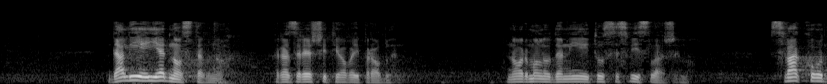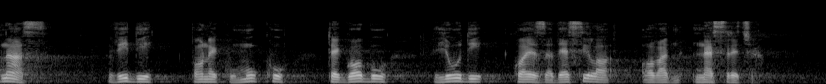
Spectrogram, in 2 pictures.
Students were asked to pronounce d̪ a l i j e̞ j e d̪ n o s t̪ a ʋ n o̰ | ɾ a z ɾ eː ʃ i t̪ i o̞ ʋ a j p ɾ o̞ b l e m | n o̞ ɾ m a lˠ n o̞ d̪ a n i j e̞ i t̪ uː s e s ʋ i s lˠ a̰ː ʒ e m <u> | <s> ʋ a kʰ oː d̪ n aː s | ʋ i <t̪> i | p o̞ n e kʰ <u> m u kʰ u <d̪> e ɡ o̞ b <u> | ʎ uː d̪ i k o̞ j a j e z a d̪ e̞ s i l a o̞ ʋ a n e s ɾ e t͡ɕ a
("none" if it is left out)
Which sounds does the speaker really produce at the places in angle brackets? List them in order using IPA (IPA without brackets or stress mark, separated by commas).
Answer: o, s, d̪, u, t̪, u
